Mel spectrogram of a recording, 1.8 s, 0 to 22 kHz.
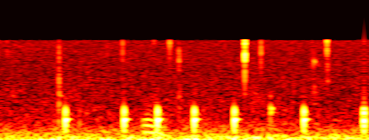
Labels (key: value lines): label: biophony, knock croak
recorder: SoundTrap 300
